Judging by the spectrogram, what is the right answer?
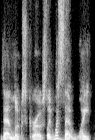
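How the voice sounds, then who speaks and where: Low-voiced man in casual chat. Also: sing-song, a little slow, slightly rough, dry recording. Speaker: podcast co-host.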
